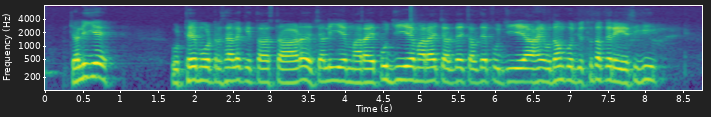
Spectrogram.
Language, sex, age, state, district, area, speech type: Dogri, male, 30-45, Jammu and Kashmir, Samba, rural, spontaneous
